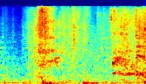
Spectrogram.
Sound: grunt

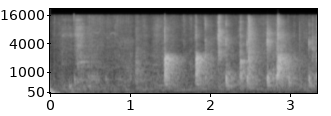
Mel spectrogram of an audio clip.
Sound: applause

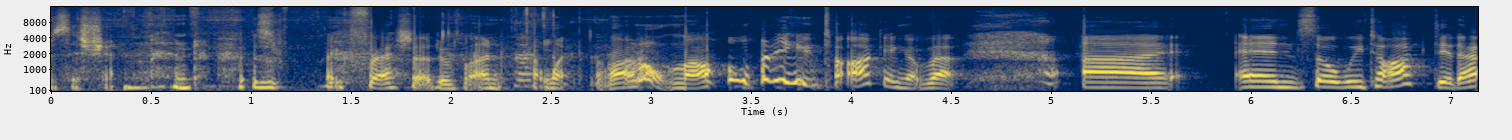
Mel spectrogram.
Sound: laughs

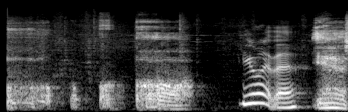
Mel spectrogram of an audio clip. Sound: groaning

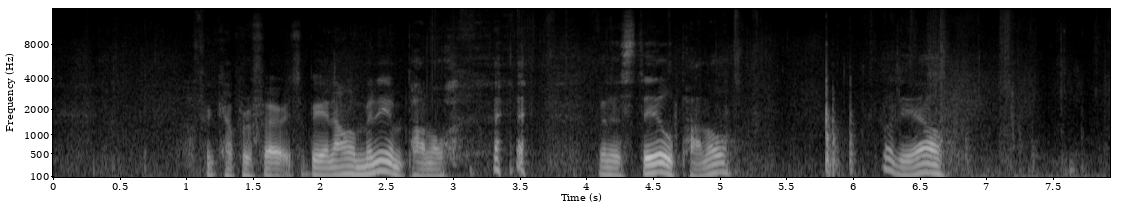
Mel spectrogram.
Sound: laugh

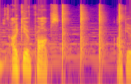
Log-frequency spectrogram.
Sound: claps

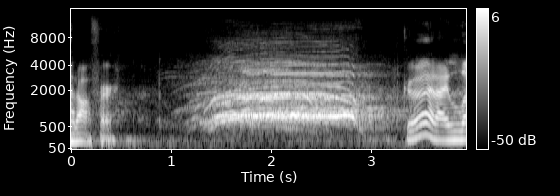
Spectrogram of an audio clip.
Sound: students screaming, cheering

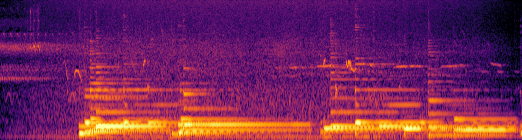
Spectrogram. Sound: birds chirping; soft music

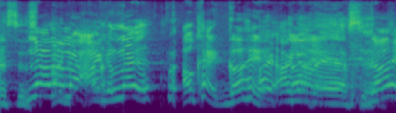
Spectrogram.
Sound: stammering

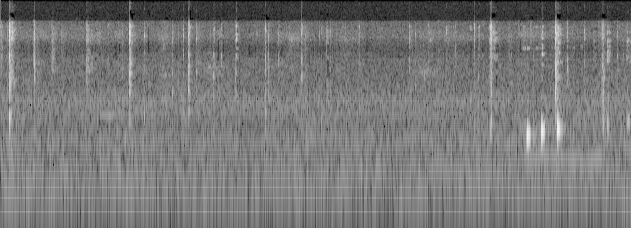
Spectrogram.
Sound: giggles

